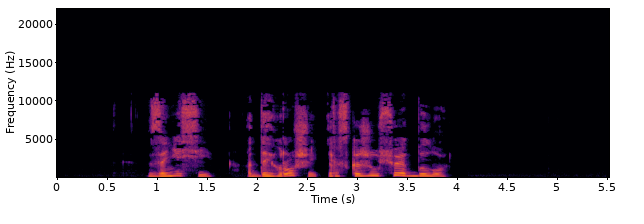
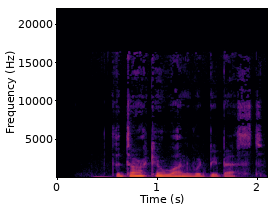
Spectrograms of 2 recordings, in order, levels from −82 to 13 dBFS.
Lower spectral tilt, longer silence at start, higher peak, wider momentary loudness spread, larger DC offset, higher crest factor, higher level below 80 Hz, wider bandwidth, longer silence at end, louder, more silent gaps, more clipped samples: second, -4 dB/octave vs -7 dB/octave; first, 0.9 s vs 0.35 s; first, -6 dBFS vs -18 dBFS; about the same, 11 LU vs 12 LU; neither; first, 20 dB vs 14 dB; about the same, -72 dBFS vs -70 dBFS; second, 11.5 kHz vs 16.5 kHz; first, 1.65 s vs 0.05 s; first, -23 LUFS vs -30 LUFS; neither; neither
